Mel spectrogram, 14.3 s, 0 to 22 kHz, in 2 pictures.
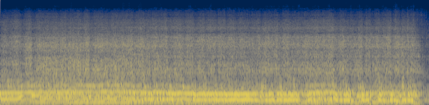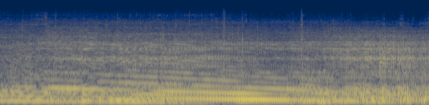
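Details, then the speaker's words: Rebuilt Nissan Tohatsu 9.8 hp two-stroke outboard with new piston rings, first run after reassembly: screams at a high wavering pitch for seven seconds, uncontrollably over-revving to the rev limit, then cuts and winds down; cause not confirmed. "That doesn't sound good. So we put the motor all back together, took it outside to run it, got it started, but it revved up super high. It went up to the rev limit uncontrollably."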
